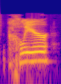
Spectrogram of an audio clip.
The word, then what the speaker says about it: Xlear: These are all places where you can purchase clear nasal spray. And clear is spelled with an X. The X in the word clear, X-L-E-A-R,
